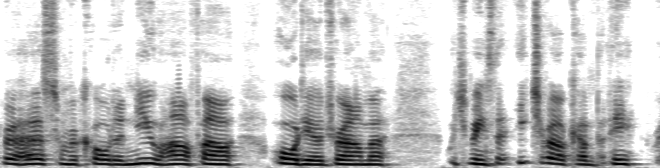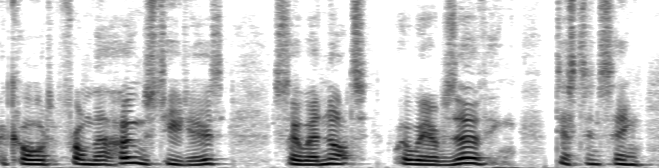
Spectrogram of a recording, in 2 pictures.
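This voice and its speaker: A man from Wales, director and co-writer, introducing the company in a friendly, jokey way and mixing in Welsh phrases, from a home studio. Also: high-pitched. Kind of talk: scripted introduction to a show.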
